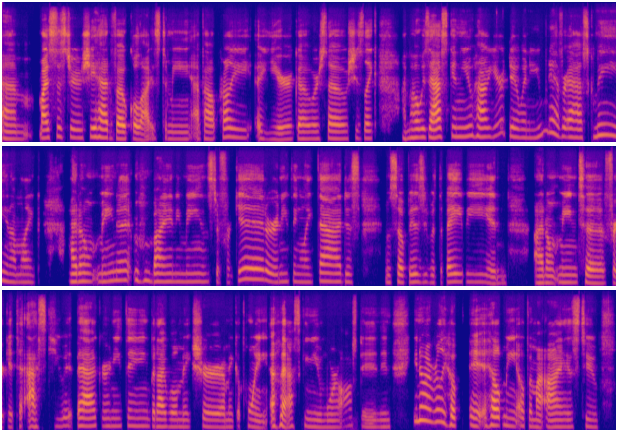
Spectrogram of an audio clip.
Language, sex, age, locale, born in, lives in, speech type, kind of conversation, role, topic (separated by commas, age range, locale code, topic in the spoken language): English, female, 35-39, en-US, United States, United States, conversation, unstructured, none, What small, everyday gestures make you feel appreciated, and how can we offer them more intentionally?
